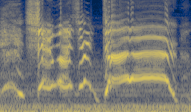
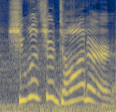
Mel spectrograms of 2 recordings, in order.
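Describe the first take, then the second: First: It is said wildly, with great energy. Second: It is said flatly, in a monotone. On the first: The speaker calls it right. "I would have gone crazy" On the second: The speaker calls it wrong. "she said it in this like such a monotone way"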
